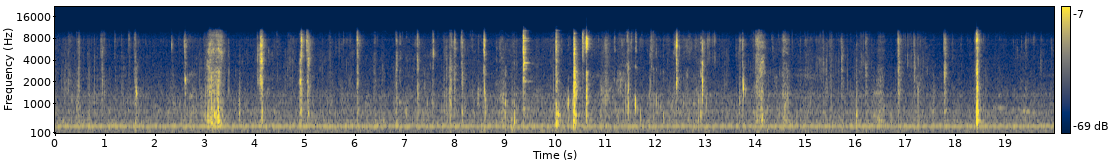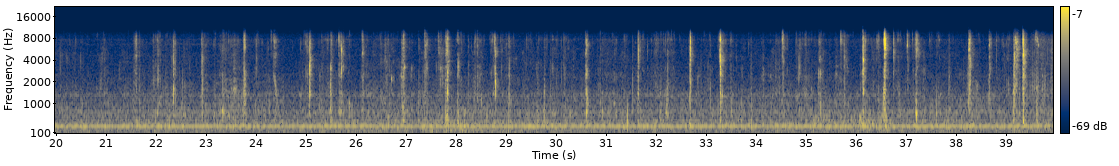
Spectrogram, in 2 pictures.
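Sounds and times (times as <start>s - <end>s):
wet chewing: 0.0s - 9.3s, 10.0s - 39.9s.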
